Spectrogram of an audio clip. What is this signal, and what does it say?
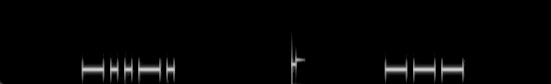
Morse code, heard as a keyed tone, about 17 wpm, 700 Hz. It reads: / O
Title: Single Character (Letter:Number:Punctuation:Prosign) 17wpm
